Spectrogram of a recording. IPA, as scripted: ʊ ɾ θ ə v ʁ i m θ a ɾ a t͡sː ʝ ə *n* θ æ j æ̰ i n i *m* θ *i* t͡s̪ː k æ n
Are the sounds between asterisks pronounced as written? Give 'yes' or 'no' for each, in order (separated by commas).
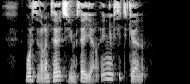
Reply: no, yes, yes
